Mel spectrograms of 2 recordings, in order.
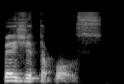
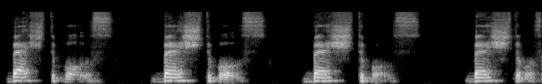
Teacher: Lo correcto es que en la G haya un sonido como el sonido del pronombre she, ese sh, ese sonido sibilante en la G. Y hacemos besh, besh.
